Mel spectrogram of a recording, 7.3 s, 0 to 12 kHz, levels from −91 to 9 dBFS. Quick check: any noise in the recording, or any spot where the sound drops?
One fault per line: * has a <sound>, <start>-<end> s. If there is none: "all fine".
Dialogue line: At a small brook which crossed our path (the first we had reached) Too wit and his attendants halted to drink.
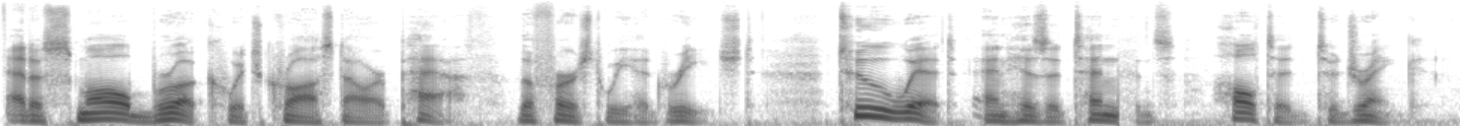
* has a dropout, 5.6-5.7 s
